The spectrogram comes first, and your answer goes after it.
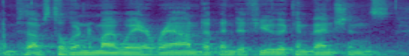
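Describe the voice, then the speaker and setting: Audible room echo surrounds a man talking at a very fast pace with fairly low pitch. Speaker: utility IT specialist presenting at workshop. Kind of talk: presentation to workshop audience. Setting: workshop room with audience. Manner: many fillers, uh and repeats.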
